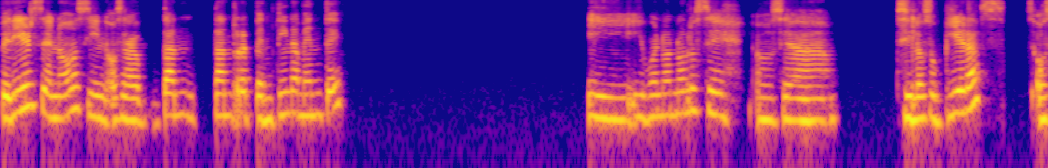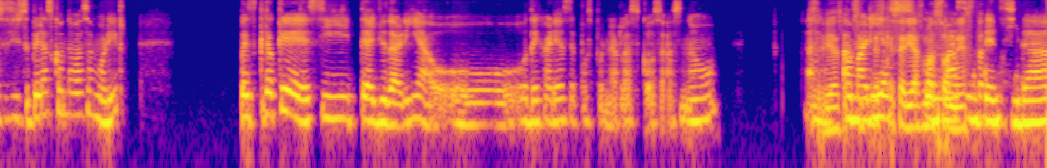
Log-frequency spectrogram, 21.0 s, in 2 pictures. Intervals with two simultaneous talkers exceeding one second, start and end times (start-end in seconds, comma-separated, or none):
18.5-20.4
